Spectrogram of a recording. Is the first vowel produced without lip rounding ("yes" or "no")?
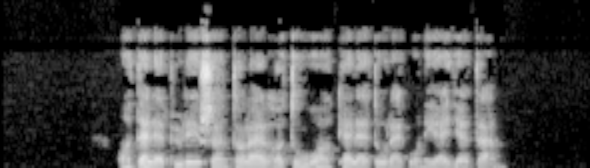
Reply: no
